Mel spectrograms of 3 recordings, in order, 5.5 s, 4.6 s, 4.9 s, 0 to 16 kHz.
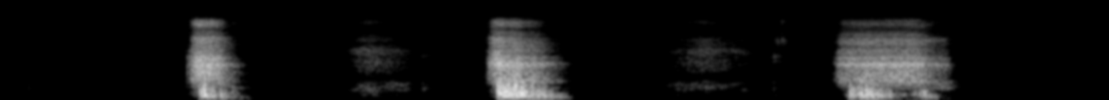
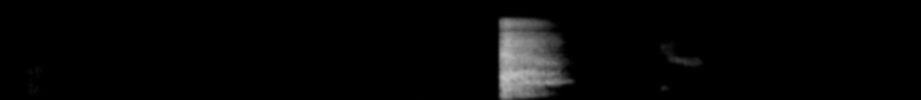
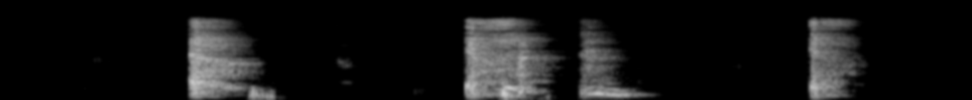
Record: {
  "exhalation_length": "5.5 s",
  "exhalation_amplitude": 15154,
  "exhalation_signal_mean_std_ratio": 0.26,
  "cough_length": "4.6 s",
  "cough_amplitude": 10741,
  "cough_signal_mean_std_ratio": 0.16,
  "three_cough_length": "4.9 s",
  "three_cough_amplitude": 10026,
  "three_cough_signal_mean_std_ratio": 0.33,
  "survey_phase": "beta (2021-08-13 to 2022-03-07)",
  "age": "18-44",
  "gender": "Female",
  "wearing_mask": "No",
  "symptom_none": true,
  "smoker_status": "Ex-smoker",
  "respiratory_condition_asthma": false,
  "respiratory_condition_other": false,
  "recruitment_source": "REACT",
  "submission_delay": "1 day",
  "covid_test_result": "Negative",
  "covid_test_method": "RT-qPCR",
  "influenza_a_test_result": "Negative",
  "influenza_b_test_result": "Negative"
}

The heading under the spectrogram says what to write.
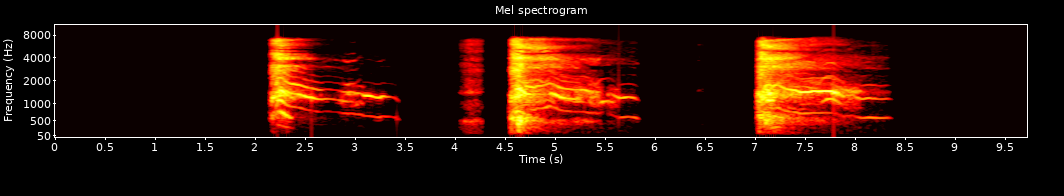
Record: {
  "exhalation_length": "9.7 s",
  "exhalation_amplitude": 27936,
  "exhalation_signal_mean_std_ratio": 0.41,
  "survey_phase": "beta (2021-08-13 to 2022-03-07)",
  "age": "45-64",
  "gender": "Female",
  "wearing_mask": "No",
  "symptom_cough_any": true,
  "symptom_new_continuous_cough": true,
  "symptom_runny_or_blocked_nose": true,
  "symptom_fatigue": true,
  "symptom_fever_high_temperature": true,
  "symptom_headache": true,
  "smoker_status": "Never smoked",
  "respiratory_condition_asthma": true,
  "respiratory_condition_other": false,
  "recruitment_source": "Test and Trace",
  "submission_delay": "2 days",
  "covid_test_result": "Positive",
  "covid_test_method": "LFT"
}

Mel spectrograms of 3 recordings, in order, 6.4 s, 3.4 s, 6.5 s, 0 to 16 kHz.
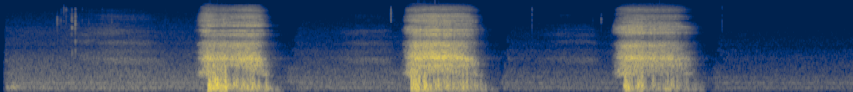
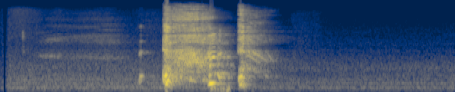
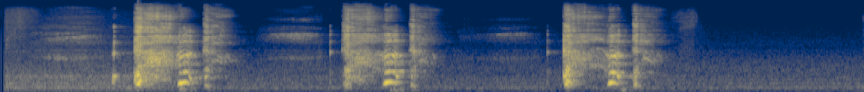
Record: {
  "exhalation_length": "6.4 s",
  "exhalation_amplitude": 32625,
  "exhalation_signal_mean_std_ratio": 0.39,
  "cough_length": "3.4 s",
  "cough_amplitude": 32768,
  "cough_signal_mean_std_ratio": 0.31,
  "three_cough_length": "6.5 s",
  "three_cough_amplitude": 32494,
  "three_cough_signal_mean_std_ratio": 0.34,
  "survey_phase": "beta (2021-08-13 to 2022-03-07)",
  "age": "18-44",
  "gender": "Female",
  "wearing_mask": "No",
  "symptom_none": true,
  "smoker_status": "Never smoked",
  "respiratory_condition_asthma": false,
  "respiratory_condition_other": false,
  "recruitment_source": "REACT",
  "submission_delay": "3 days",
  "covid_test_result": "Negative",
  "covid_test_method": "RT-qPCR",
  "influenza_a_test_result": "Unknown/Void",
  "influenza_b_test_result": "Unknown/Void"
}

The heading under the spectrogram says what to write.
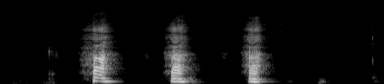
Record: {
  "exhalation_length": "3.8 s",
  "exhalation_amplitude": 30089,
  "exhalation_signal_mean_std_ratio": 0.28,
  "survey_phase": "alpha (2021-03-01 to 2021-08-12)",
  "age": "45-64",
  "gender": "Male",
  "wearing_mask": "No",
  "symptom_none": true,
  "smoker_status": "Never smoked",
  "respiratory_condition_asthma": false,
  "respiratory_condition_other": false,
  "recruitment_source": "REACT",
  "submission_delay": "1 day",
  "covid_test_result": "Negative",
  "covid_test_method": "RT-qPCR"
}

